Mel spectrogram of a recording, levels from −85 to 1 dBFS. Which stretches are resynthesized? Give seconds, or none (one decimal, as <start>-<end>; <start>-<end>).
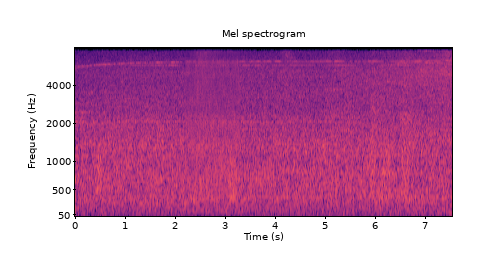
2.2-3.3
